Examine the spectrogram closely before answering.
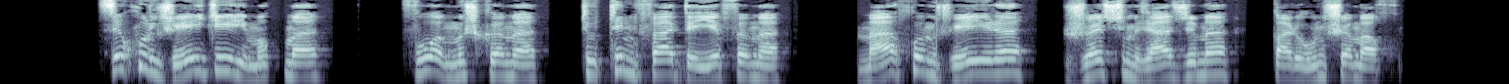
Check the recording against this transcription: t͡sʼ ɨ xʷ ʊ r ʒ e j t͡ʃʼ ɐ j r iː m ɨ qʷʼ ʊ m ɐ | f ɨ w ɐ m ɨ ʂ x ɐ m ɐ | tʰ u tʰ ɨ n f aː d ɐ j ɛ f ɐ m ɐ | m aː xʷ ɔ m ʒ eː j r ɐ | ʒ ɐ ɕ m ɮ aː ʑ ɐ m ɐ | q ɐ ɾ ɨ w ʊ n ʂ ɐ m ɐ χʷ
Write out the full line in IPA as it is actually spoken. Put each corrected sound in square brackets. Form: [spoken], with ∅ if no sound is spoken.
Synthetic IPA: t͡sʼ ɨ xʷ ʊ r ʒ e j t͡ʃʼ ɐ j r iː m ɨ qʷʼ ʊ m ɐ | f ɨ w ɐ m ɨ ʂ x ɐ m ɐ | tʰ u tʰ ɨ n f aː d ɐ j ɛ f ɐ m ɐ | m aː xʷ ɔ m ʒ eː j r ɐ | ʒ ɐ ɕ m ɮ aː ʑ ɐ m ɐ | q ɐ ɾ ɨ w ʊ n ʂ ɐ m ɐ χʷ

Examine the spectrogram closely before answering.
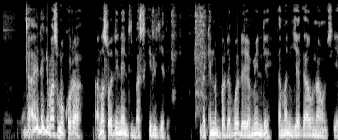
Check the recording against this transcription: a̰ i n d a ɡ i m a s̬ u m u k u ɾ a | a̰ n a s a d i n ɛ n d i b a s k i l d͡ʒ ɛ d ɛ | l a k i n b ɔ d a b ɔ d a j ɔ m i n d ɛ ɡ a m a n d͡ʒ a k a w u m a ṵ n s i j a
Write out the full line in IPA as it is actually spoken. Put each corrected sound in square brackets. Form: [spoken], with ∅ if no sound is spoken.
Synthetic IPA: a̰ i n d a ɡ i m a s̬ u m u k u ɾ a | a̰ n a s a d i n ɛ n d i b a s k i l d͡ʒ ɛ d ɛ | l a k i n b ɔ d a b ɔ d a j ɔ m i n d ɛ [k] a m a n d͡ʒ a [ɡ] a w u [n] a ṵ n s i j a

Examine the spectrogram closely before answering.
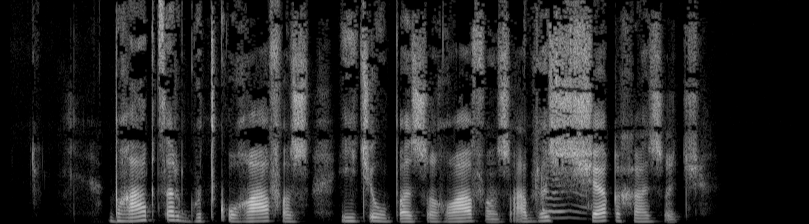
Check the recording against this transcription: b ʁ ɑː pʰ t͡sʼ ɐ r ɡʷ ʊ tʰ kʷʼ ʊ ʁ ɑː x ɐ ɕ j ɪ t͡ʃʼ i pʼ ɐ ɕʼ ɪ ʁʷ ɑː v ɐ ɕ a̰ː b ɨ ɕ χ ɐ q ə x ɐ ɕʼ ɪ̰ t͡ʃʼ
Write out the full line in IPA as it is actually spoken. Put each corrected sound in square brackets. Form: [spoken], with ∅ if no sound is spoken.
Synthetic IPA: b ʁ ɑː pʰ t͡sʼ ɐ r ɡʷ ʊ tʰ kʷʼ ʊ ʁ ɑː [f] ɐ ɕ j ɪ t͡ʃʼ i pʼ ɐ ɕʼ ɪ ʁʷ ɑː [f] ɐ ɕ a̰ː b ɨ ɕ [ʃ] ɐ q ə x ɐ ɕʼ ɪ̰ t͡ʃʼ

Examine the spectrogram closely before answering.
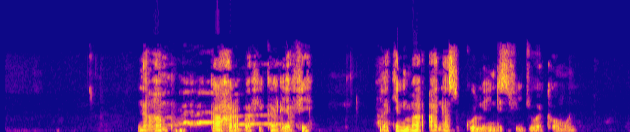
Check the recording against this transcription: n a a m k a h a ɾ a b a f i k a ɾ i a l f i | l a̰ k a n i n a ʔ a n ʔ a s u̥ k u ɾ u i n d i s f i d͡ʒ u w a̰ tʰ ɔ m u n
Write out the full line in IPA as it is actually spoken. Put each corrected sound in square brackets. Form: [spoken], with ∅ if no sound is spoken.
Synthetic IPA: n a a m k a h a ɾ a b a f i k a ɾ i a [∅] f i | l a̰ k [i] n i [m] a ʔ a n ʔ a s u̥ k u [l] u i n d i s f i d͡ʒ u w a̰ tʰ ɔ m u n

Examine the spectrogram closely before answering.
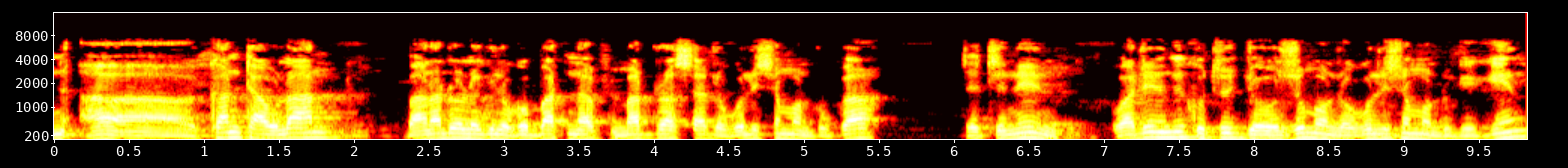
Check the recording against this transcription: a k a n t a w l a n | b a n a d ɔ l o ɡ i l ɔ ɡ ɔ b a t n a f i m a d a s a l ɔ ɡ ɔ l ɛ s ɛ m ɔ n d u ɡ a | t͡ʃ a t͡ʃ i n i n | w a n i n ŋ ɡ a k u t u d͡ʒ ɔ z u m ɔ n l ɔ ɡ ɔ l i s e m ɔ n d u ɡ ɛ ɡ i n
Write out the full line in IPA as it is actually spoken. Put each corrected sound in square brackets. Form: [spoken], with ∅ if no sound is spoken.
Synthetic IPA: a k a n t a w l a n | b a n a d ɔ l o ɡ i l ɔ ɡ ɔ b a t n a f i m a d a s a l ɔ ɡ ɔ l [i] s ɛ m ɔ n d u ɡ a | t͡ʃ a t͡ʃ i n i n | w a [d] i n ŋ ɡ [i] k u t u d͡ʒ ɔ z u m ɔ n l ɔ ɡ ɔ l i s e m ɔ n d u ɡ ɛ ɡ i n

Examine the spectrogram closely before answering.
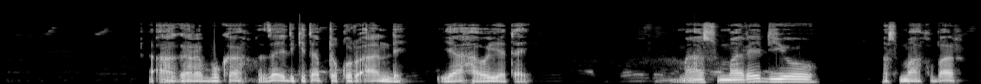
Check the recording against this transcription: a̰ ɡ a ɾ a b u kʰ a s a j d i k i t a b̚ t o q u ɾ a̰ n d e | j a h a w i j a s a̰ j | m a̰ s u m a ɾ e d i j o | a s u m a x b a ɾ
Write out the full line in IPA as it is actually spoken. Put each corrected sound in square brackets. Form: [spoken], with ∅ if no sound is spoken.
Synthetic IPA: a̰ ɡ a ɾ a b u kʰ a [z] a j d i k i t a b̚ t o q u ɾ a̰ n d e | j a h a w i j a [t] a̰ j | m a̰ s u m a ɾ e d i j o | a s u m a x b a ɾ

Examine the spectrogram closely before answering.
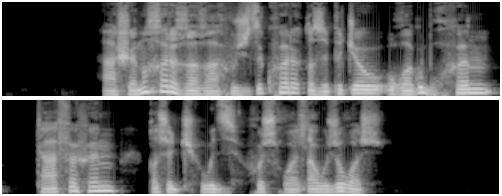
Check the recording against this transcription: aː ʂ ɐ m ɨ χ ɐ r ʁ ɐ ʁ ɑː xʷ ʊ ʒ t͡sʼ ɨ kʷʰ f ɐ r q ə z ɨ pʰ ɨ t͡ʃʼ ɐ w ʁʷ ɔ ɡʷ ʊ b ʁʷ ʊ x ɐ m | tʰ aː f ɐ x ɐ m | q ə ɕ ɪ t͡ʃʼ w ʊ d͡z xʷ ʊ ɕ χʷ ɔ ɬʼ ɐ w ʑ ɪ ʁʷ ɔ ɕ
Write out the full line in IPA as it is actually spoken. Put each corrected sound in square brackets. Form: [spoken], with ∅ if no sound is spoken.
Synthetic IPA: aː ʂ ɐ m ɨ χ ɐ r ʁ ɐ ʁ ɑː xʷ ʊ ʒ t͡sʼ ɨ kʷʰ [x] ɐ r q ə z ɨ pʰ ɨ t͡ʃʼ ɐ w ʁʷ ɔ ɡʷ ʊ b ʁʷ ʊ x ɐ m | tʰ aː f ɐ x ɐ m | q ə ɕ ɪ t͡ʃʼ w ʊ d͡z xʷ ʊ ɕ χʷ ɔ ɬʼ ɐ w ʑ ɪ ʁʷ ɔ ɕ

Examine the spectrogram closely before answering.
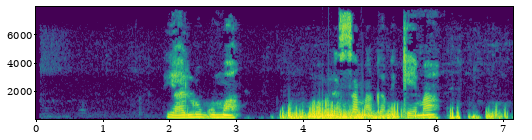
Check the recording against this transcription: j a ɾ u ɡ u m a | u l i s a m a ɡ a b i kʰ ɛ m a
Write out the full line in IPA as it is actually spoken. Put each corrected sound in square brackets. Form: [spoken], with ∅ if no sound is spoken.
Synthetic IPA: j a [l] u ɡ u m a | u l [a] s a m a ɡ a [m] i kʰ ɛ m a

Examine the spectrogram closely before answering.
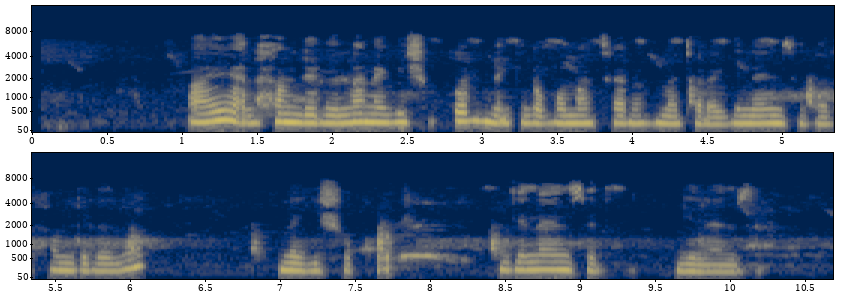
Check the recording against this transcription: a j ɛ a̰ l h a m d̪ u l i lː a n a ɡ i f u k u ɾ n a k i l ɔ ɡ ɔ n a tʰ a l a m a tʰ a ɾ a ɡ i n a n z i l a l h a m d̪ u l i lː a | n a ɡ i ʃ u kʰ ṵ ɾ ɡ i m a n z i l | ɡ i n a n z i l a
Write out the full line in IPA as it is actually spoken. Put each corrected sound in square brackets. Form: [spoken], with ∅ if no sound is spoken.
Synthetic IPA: a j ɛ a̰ l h a m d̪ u l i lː a n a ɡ i [ʃ] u k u ɾ n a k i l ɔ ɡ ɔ [m] a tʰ a [ɾ] a m a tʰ a ɾ a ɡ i n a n z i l a l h a m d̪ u l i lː a | n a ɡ i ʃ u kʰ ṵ ɾ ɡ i [n] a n z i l | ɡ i n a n z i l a

